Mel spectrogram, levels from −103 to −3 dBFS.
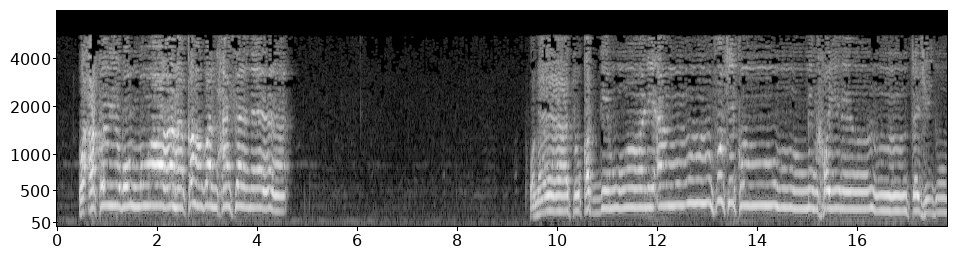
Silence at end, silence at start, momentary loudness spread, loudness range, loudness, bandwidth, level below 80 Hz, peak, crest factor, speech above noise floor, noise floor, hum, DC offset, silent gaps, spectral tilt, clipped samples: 0 s; 0.45 s; 8 LU; 10 LU; -17 LUFS; 5.8 kHz; -60 dBFS; 0 dBFS; 18 dB; 48 dB; -64 dBFS; none; under 0.1%; none; -9.5 dB/octave; under 0.1%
